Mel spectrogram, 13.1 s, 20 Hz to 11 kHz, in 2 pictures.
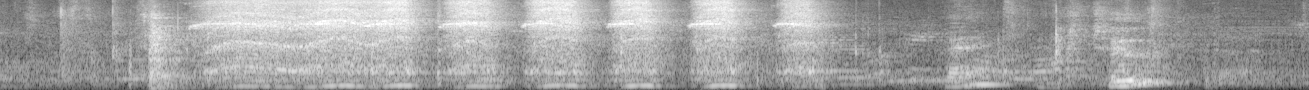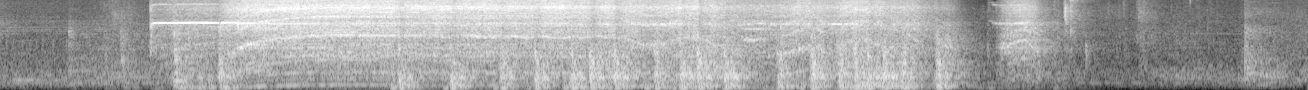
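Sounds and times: cordless drill whining: 1.0 - 4.2, 7.3 - 12.0.

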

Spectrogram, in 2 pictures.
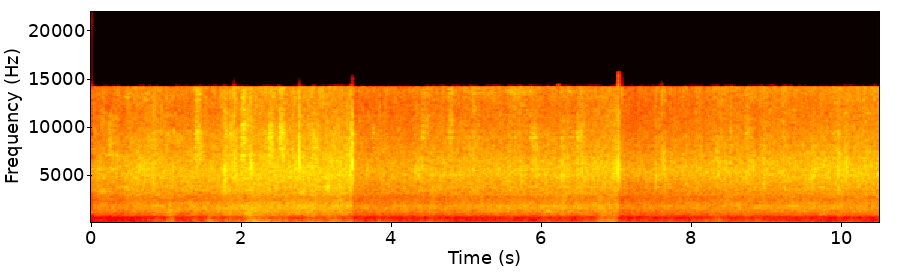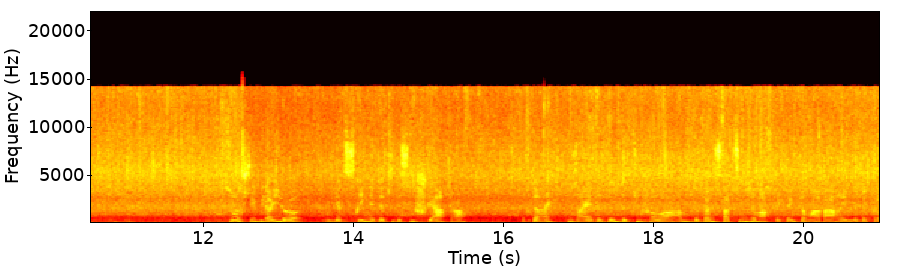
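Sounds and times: steady rain falling: 0.0 - 21.0
low rumble of thunder: 0.5 - 14.5.

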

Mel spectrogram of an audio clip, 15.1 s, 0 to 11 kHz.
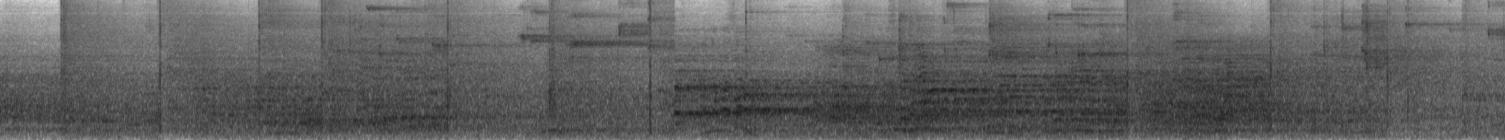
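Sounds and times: racket hitting shuttlecock: 0.6 - 5.8, 6.4 - 8.7, 11.2 - 11.6, 12.6 - 13.0, 13.8 - 14.9
shoes squeaking on court: 3.3 - 6.8, 7.9 - 12.0, 13.2 - 15.0.

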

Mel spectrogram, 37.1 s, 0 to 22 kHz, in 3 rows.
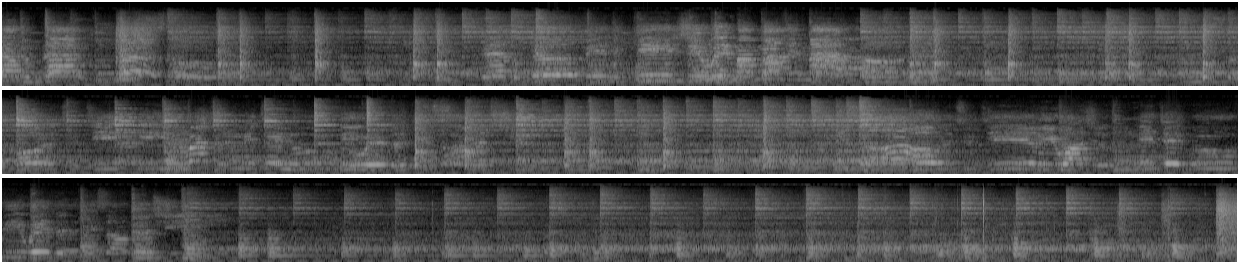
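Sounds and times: man singing: 0.0 - 2.6, 4.8 - 9.3, 12.1 - 17.7, 20.7 - 27.1
acoustic guitar: 0.0 - 37.0
snare drum struck with sticks: 2.2 - 5.0, 9.1 - 10.4, 33.5 - 37.0.

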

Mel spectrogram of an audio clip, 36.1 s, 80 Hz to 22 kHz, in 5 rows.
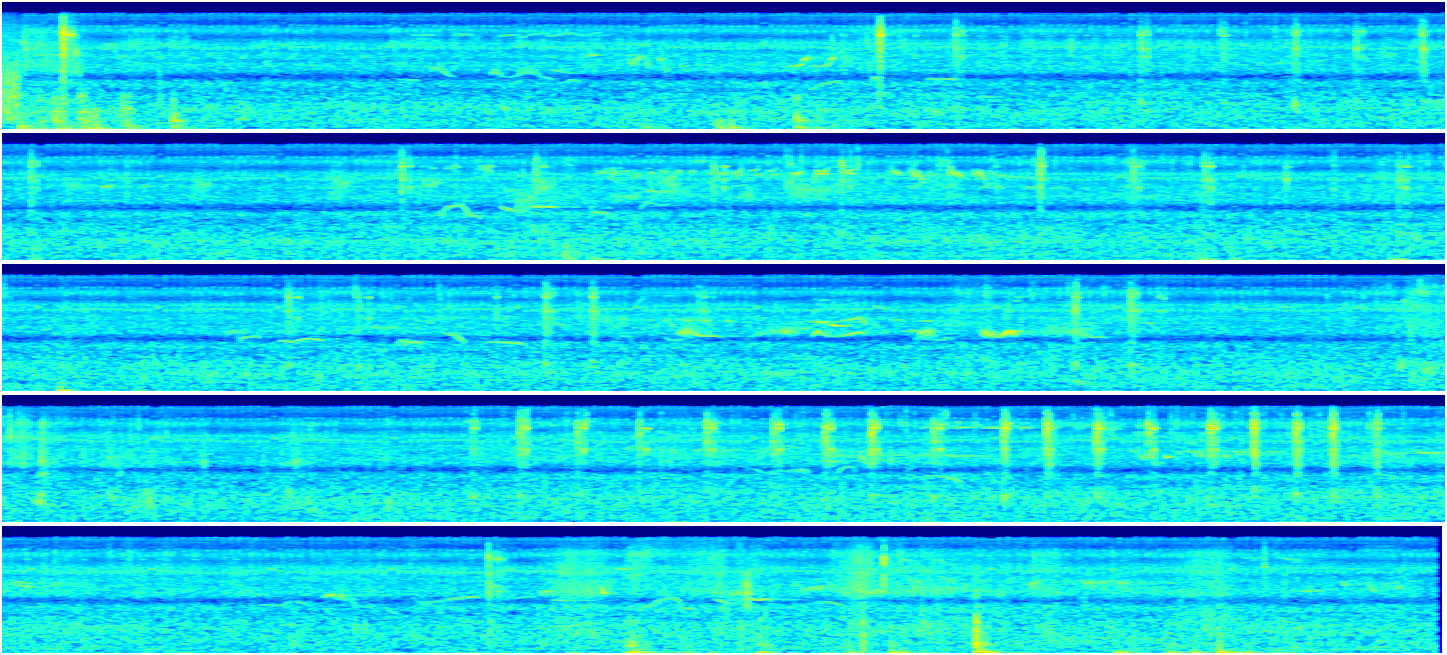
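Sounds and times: background hiss: 0.0 - 36.0
small birds chirping: 2.0 - 20.4, 24.0 - 29.3, 30.1 - 36.0
soft knocks: 32.0 - 35.3.

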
